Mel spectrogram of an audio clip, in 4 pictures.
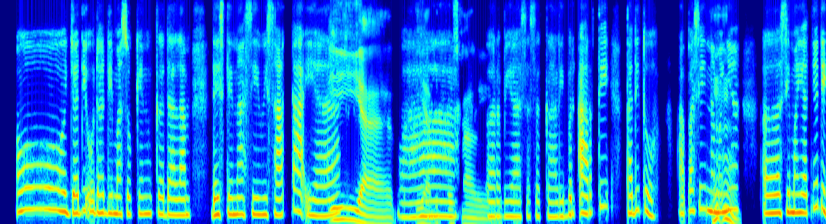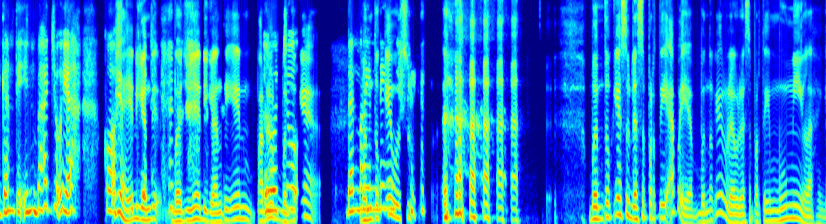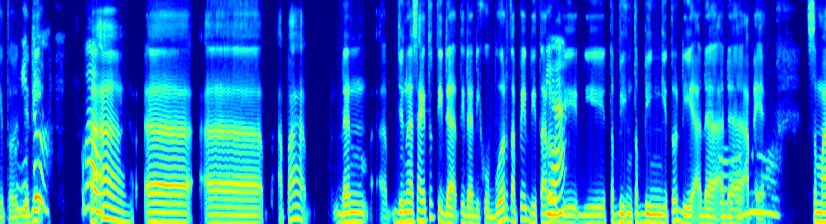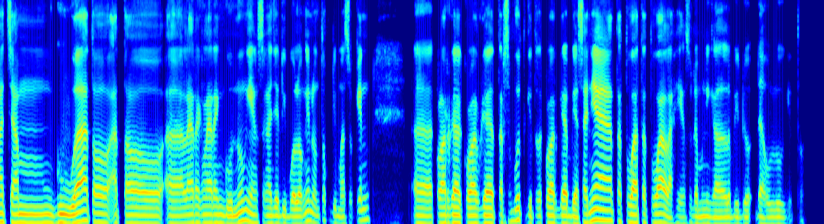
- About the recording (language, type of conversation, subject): Indonesian, podcast, Bagaimana teknologi membantu kamu tetap dekat dengan akar budaya?
- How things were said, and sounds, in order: other background noise; laughing while speaking: "baju ya?"; chuckle; laugh; laughing while speaking: "sih"; chuckle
